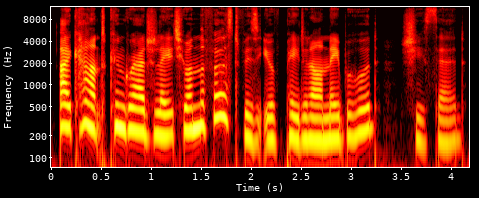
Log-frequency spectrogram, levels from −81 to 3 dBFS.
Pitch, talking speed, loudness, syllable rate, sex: 210 Hz, 230 wpm, -20 LUFS, 6.1 syllables/s, female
